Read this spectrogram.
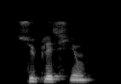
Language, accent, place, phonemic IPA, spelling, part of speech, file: French, France, Lyon, /sy.ple.sjɔ̃/, supplétion, noun, LL-Q150 (fra)-supplétion.wav
- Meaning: suppletion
